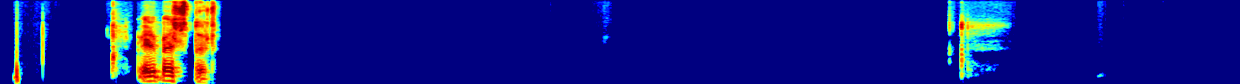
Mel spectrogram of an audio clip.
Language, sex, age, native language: Icelandic, male, 50-59, Icelandic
